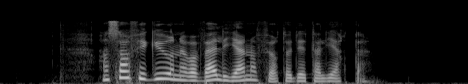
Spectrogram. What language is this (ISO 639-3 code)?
nor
